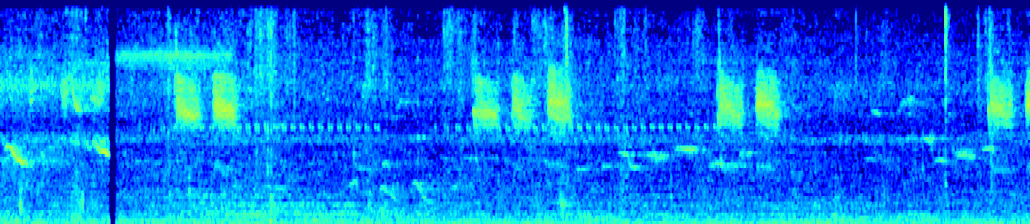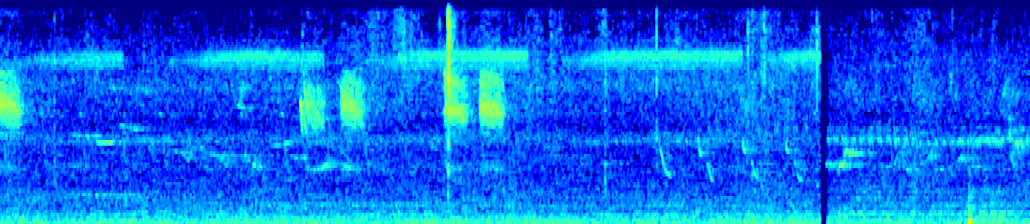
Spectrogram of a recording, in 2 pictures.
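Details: In the desert near a camping shelter, cicadas sound as a high shimmering drone broken by repeated short rasping bursts about every second or two, with a sharp clack now and then.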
